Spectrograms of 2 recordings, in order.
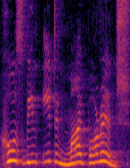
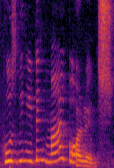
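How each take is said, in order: First: A big, deep, gruff voice says it. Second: A middle-pitched, medium voice says it. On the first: A large adult bear is speaking. "he said in his great gruff voice" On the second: A medium-sized bear is speaking. "in her middle-sized voice"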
